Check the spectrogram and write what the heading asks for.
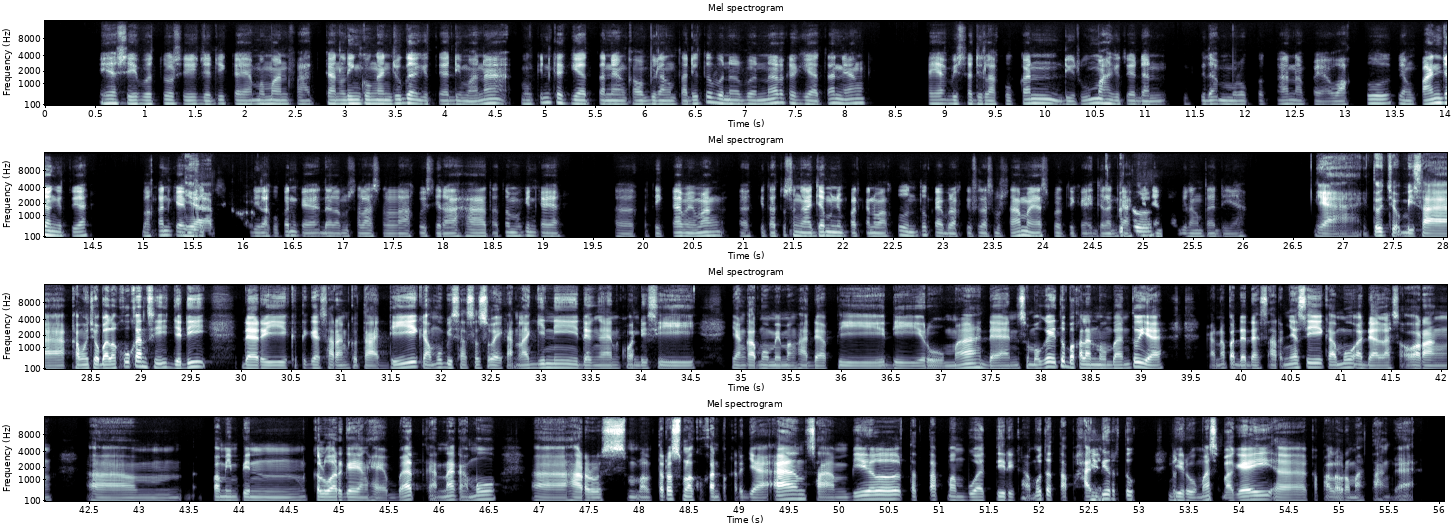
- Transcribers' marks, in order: other background noise; tapping
- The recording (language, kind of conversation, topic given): Indonesian, advice, Bagaimana cara memprioritaskan waktu keluarga dibanding tuntutan pekerjaan?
